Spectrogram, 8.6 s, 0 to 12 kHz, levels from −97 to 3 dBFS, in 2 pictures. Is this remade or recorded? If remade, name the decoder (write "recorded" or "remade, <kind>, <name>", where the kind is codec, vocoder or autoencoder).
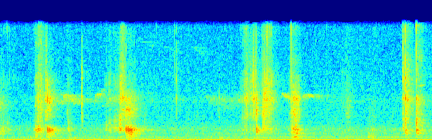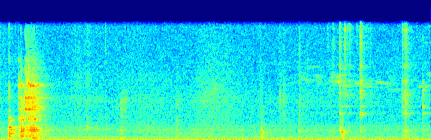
recorded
